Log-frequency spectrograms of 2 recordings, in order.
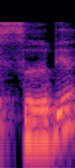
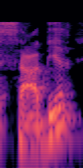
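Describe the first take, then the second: First: The first stressed vowel is closed. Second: The first stressed vowel is open. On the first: The speaker calls it wrong. "não é sábia" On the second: The speaker calls it right. "a vogal da sílaba tônica é som aberto"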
